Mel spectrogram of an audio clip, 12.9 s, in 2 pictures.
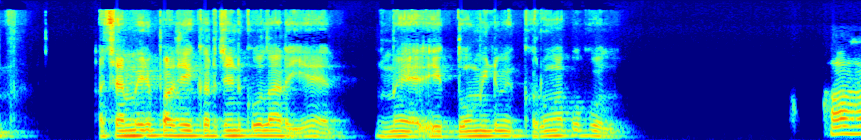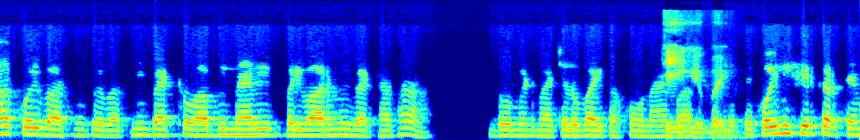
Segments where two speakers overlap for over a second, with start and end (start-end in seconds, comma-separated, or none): none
